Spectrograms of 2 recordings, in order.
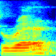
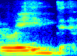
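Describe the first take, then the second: First: The vowel is short, as in bed. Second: The vowel is long, as in seed. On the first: The speaker calls it right. "you pronounce it right. It's Red" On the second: The speaker calls it wrong. "not Reed"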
